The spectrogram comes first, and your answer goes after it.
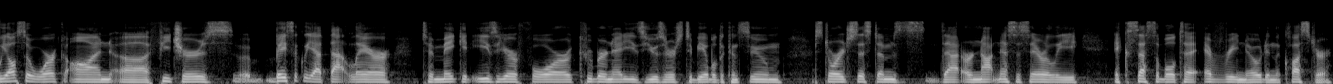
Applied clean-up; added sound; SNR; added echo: none; none; none; none.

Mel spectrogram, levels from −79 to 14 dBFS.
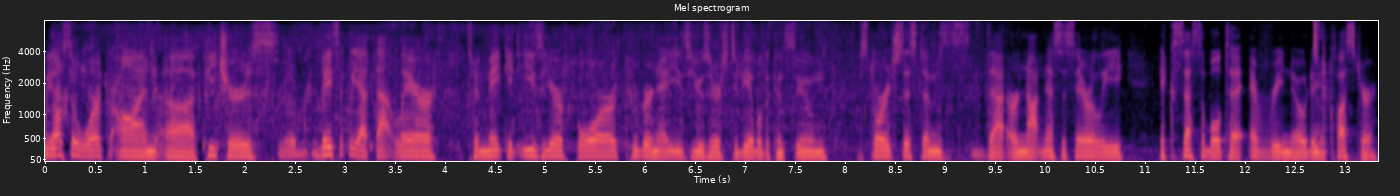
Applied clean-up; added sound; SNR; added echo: neural mask model Resemble Enhance denoiser.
